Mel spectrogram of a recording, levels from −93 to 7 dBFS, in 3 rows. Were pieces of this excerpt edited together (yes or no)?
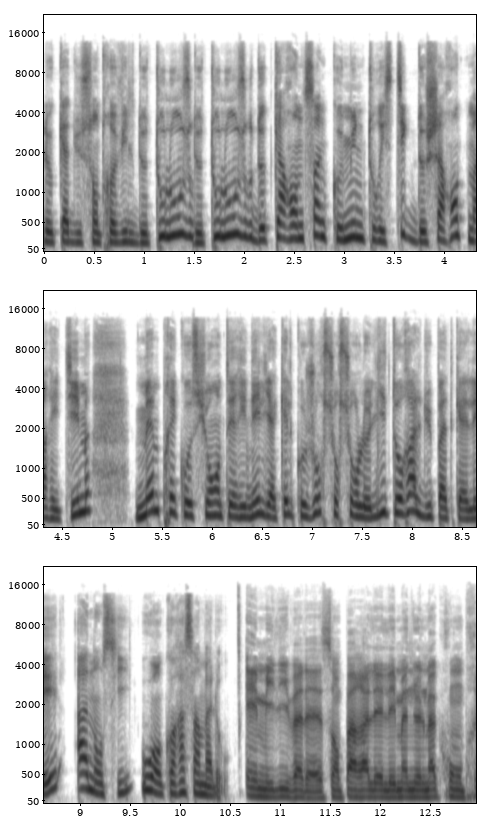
yes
